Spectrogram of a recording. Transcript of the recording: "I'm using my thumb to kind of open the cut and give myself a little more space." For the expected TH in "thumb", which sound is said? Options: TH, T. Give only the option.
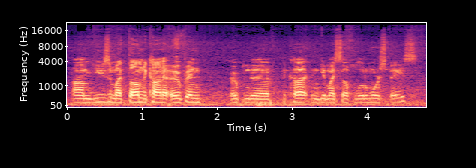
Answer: TH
